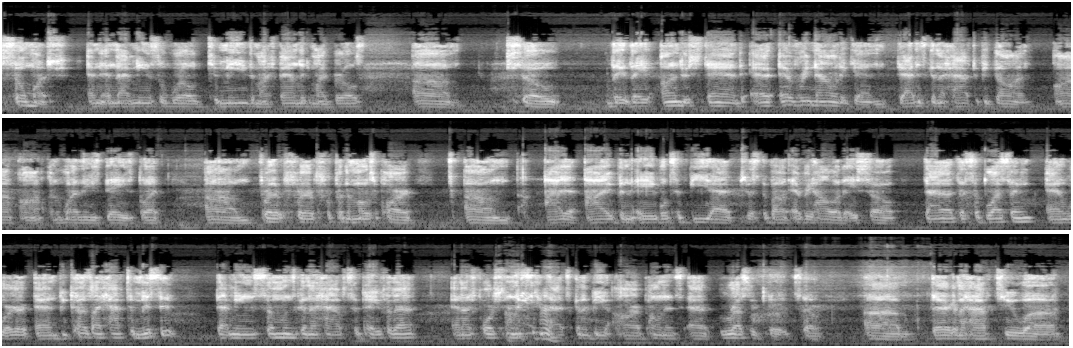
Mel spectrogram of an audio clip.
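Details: Adult male with a self-reported stutter, long causing nervousness about speaking, which he says goes away when cutting promos; real, unscripted podcast conversation; finding: stuttering.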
